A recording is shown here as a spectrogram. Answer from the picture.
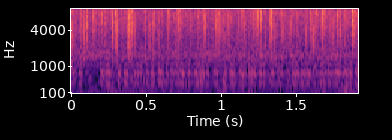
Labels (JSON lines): {"label": "anthrophony, mechanical", "recorder": "SoundTrap 300"}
